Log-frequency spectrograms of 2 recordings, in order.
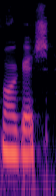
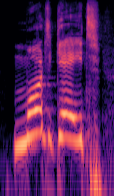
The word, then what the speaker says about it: mortgage: You don't you don't hear the T, but you also don't hear the mortgage. You don't hear the second G as well.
